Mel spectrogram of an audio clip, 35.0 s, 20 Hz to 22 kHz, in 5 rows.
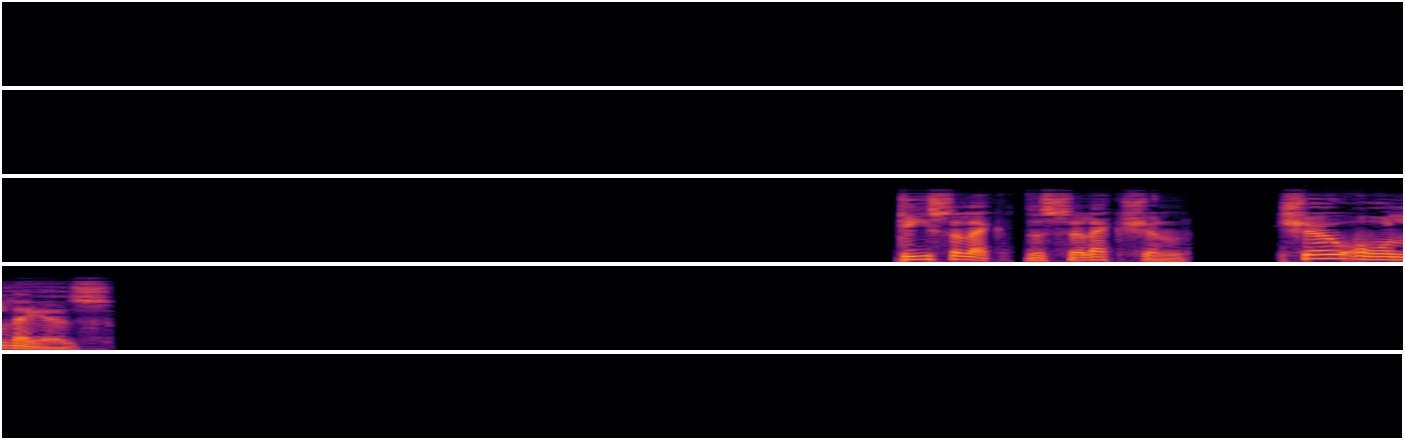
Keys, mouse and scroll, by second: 18.3 click, 20.9 alt+click, 22.0 space, 22.2-22.8 ctrl+click, 23.4-24.3 ctrl+drag, 23.8 click, 24.4-25.0 ctrl+click, 25.3-26.0 ctrl+drag, 29.9 click, 32.5 click.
